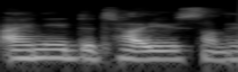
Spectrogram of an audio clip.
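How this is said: It is said quietly and haltingly, with reluctance. The news is heavy and hard to say. The speaker calls it right. "they can barely get it out"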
